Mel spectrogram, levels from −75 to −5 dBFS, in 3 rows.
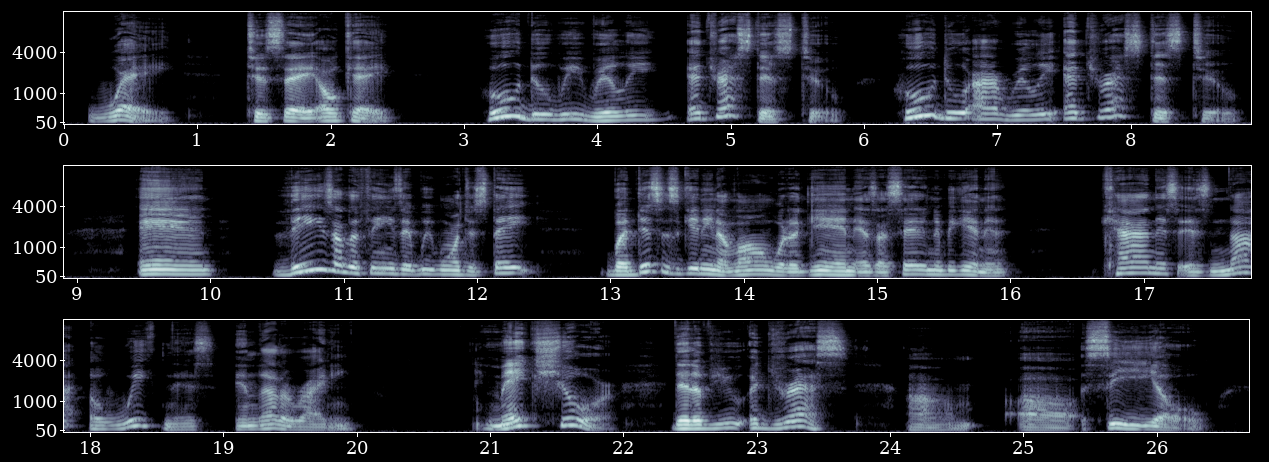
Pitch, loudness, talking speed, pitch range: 145 Hz, -22 LUFS, 135 wpm, 125-190 Hz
